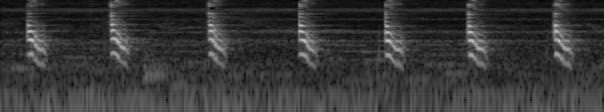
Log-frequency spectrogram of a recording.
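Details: Long-tailed shrike lure, meant to prompt a silent cendet to sing: seven harsh, rasping notes, each sliding down in pitch, repeated about every half second in a steady rhythm.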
